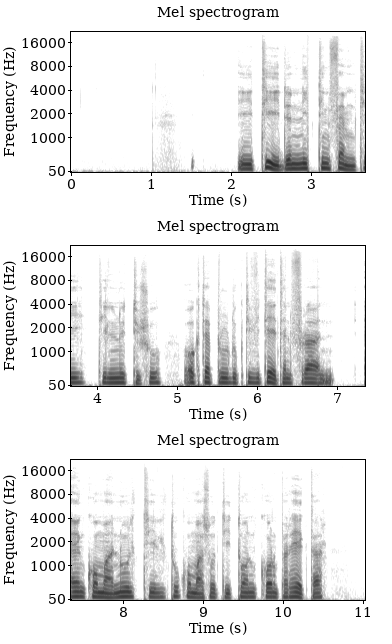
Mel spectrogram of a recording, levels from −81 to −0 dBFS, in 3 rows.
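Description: From the start, the speech has a swirly, hollow, smeared quality with blurred consonant attacks, more than a single MP3 pass near 96 kbit/s would cause. This is likely generation loss from about four re-encodings, each on a shifted frame grid, so the artefacts stack up.

At 2.96 s and again at 6.76 s, a DC step shifts the waveform's zero line abruptly. Each is heard as a brief low thump. The offset then drains away as a 20 Hz high-pass would, and the speech continues unchanged, unlike a dropout.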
